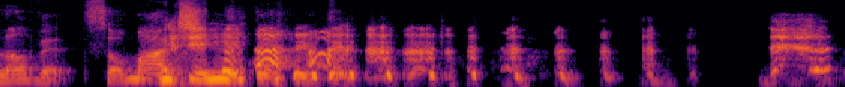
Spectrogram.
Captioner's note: laughter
